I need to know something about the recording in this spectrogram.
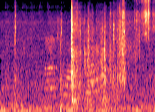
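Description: A cash drawer slides open with a clunk.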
